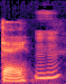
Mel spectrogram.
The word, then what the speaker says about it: Te: please yep t-a-o pronounced dao t-e pronounced day and ching which is c-h-i-n-g oh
